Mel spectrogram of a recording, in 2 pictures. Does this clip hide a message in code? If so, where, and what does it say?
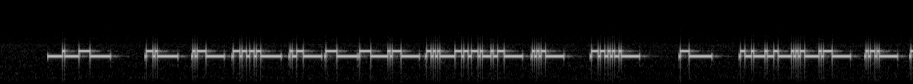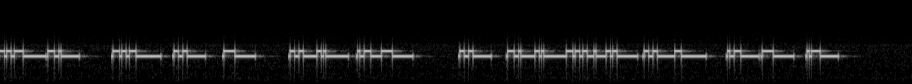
Yes: TTY/TDD text telephone tones (45.45 baud Baudot) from 0.5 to 17.5 s, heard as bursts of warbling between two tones, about 400 Hz shift, 1600 Hz centre. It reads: THE LATTER HAS FOCUSED ON MITIGATING CLIMATE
